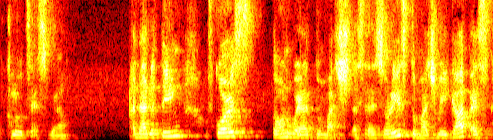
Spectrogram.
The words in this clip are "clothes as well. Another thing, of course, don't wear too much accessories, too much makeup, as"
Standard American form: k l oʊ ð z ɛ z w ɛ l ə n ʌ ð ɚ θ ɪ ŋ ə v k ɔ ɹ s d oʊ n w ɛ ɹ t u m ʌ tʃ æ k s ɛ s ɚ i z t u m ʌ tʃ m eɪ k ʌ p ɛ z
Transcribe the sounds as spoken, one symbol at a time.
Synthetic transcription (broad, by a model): k l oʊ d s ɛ s w ɛ l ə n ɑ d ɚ t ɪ ŋ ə f k ɔ ɹ s d oʊ n w ɛ ɹ t u m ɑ tʃ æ s ɛ s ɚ i s t u m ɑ tʃ m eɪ k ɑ p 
